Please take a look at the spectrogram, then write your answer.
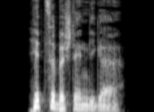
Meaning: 1. comparative degree of hitzebeständig 2. inflection of hitzebeständig: strong/mixed nominative masculine singular 3. inflection of hitzebeständig: strong genitive/dative feminine singular
- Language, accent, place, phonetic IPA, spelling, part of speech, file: German, Germany, Berlin, [ˈhɪt͡səbəˌʃtɛndɪɡɐ], hitzebeständiger, adjective, De-hitzebeständiger.ogg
